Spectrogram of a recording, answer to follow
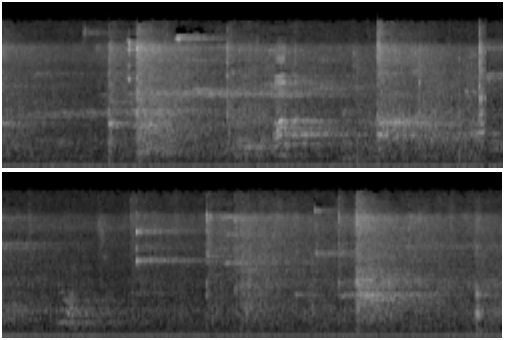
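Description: Badminton rackets striking a shuttlecock in a doubles rally, about seven sharp cracks of strings on the shuttle roughly a second apart, echoing in the hall. Short high squeaks of shoes on the court floor come between the hits.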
